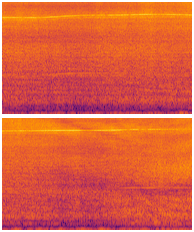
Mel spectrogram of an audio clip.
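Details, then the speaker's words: RC jet-car turbine (RC-plane jet engine) in final check: smooth high rushing roar with thin steady whine easing to lower even hiss into cooling mode; everything nominal. "Hopefully, nothing would go wrong at this late stage. That sound never gets old."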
